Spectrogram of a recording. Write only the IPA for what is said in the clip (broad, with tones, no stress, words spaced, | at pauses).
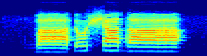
ɡ͡baː˨ɗʊ˦ʃa˦daː˦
